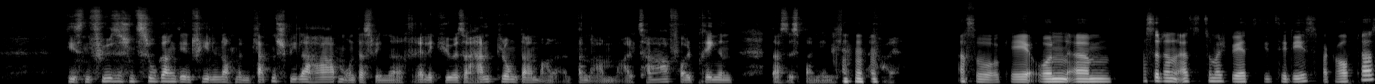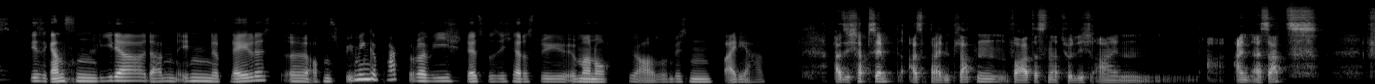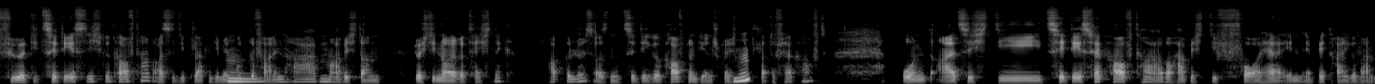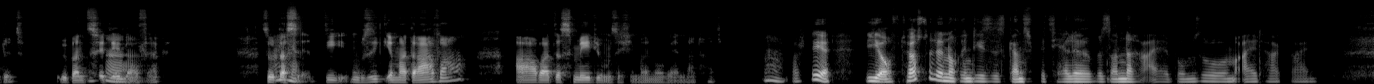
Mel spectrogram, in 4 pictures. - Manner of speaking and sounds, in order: chuckle
- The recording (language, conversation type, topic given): German, podcast, Welches Album würdest du auf eine einsame Insel mitnehmen?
